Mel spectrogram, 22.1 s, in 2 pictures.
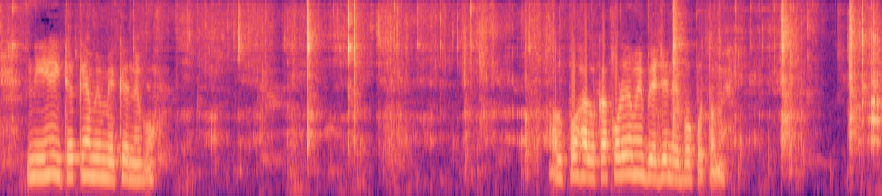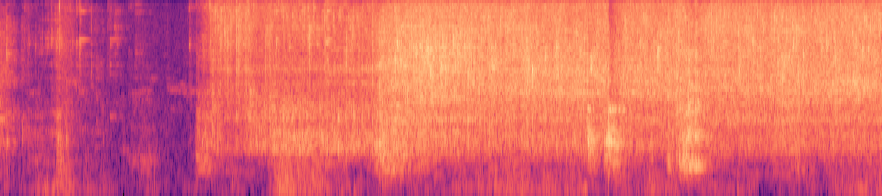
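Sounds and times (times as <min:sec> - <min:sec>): vegetables sizzling in hot oil: 0:13.5 - 0:22.0.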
